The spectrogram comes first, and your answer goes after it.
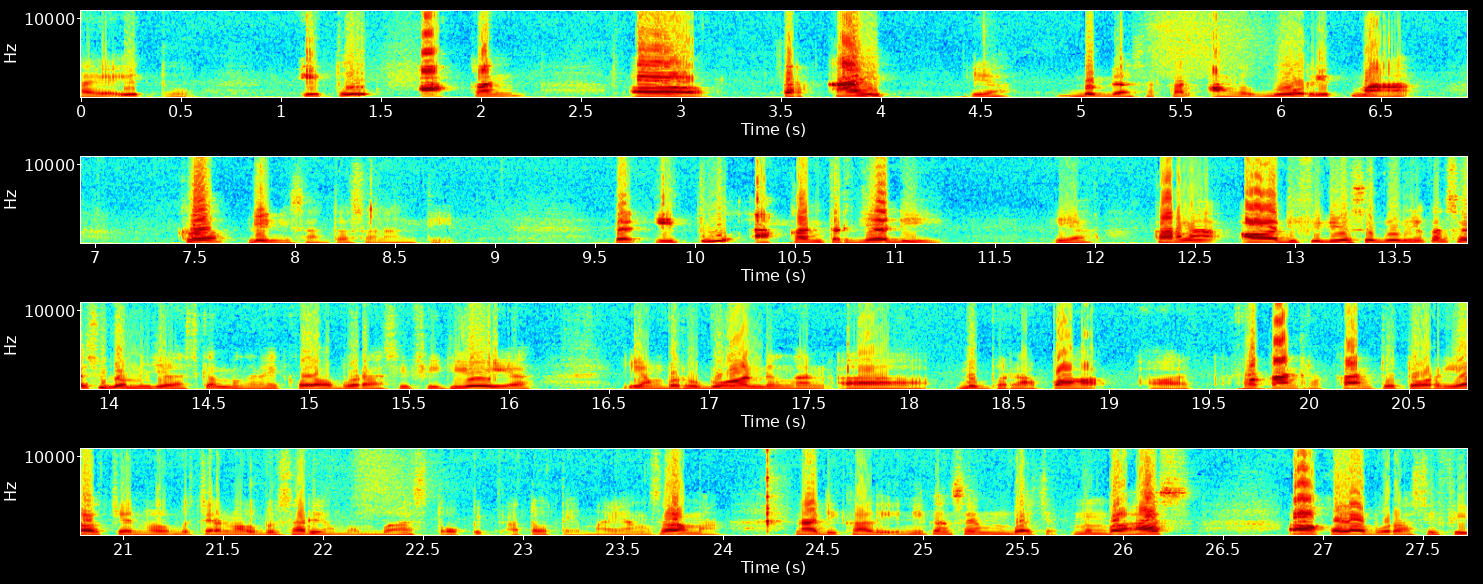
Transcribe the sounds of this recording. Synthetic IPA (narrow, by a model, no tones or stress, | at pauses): saja̰ʔit̪ṵit̪uakanʔə | t̪ərkaɪt̪̚ja | bərdasarkanaləɡoɾit̪̚ma | kədenisant̪osonant̪ḭ | danit̪uakant̪ərd͡ʒadijakaɾənaədifideosəbəlumɲakansajasudahməɲd͡ʒəlaskanməŋənaikolaboɾasifideojajaŋbərhubuŋandəŋanəbəbəɾapaərəkanrəkant̪ut̪oɾialt͡ʃɛnəlbət͡ʃɛnəlbəsarjaŋməmbaɦast̪opɪkat̪awt̪ema̰jaŋsamanahdikalḭːnikansajaəbaaməmbaɦas | ʔəkolaboɾasifi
